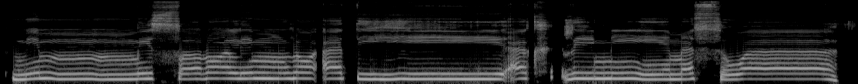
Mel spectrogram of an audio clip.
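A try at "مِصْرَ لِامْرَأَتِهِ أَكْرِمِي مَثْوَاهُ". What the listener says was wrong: Oke, bagus. Lanjut.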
